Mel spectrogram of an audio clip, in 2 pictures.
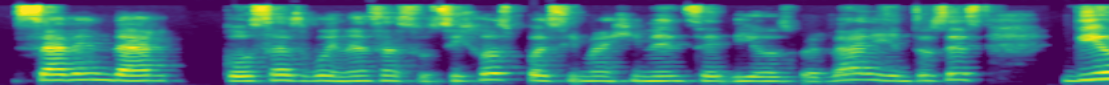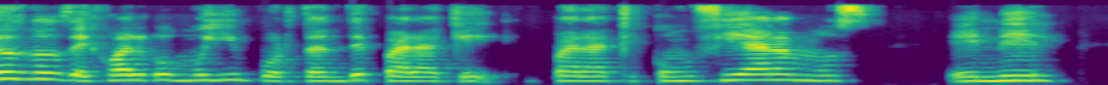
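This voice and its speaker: A woman leads an online Bible class for small children. She tells stories and keeps checking in with her listeners, at a middle pitch. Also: a little mellow. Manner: storytelling, often asks children "right?".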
